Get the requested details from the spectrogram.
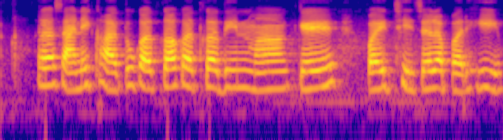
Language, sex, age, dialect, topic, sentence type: Chhattisgarhi, female, 25-30, Central, agriculture, question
